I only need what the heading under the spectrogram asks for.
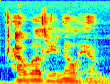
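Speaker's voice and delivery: soft half-whisper, close to the ear. Before going in, the speaker half-whispers a question aside to Syndra's; half-whispering. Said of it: "I'm gonna whisper to Syndra's".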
